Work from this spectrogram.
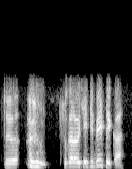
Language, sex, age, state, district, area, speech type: Kashmiri, male, 18-30, Jammu and Kashmir, Budgam, rural, conversation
